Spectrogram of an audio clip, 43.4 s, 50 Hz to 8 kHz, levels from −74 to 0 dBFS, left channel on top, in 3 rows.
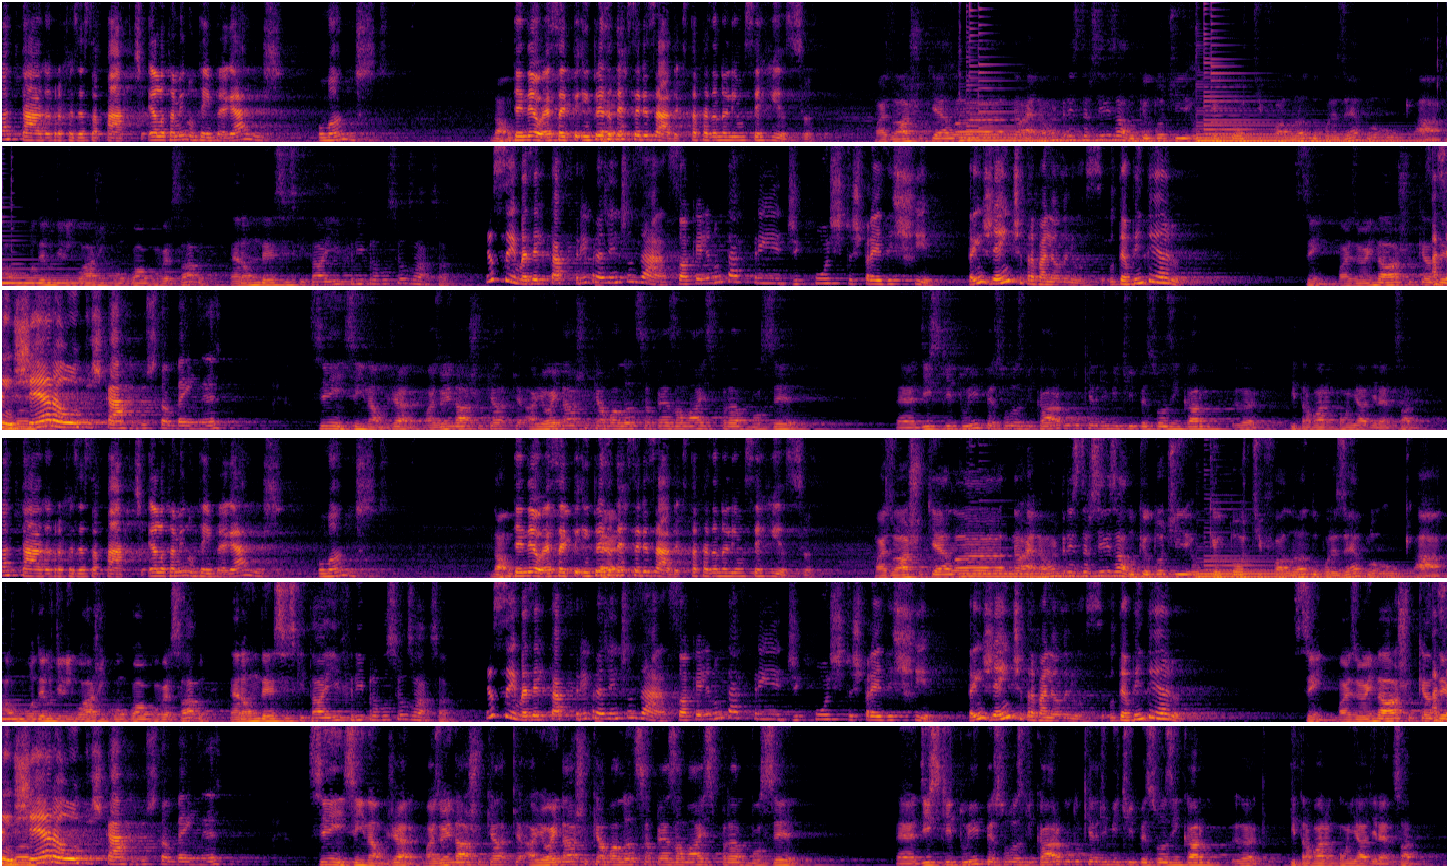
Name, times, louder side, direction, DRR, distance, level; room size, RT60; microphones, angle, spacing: voice 1, 0.0-2.8 3.2-3.7 5.1-8.2 19.3-23.8 24.1-26.3 28.8-31.1, equal, 5° left, 1.1 m, -25 dB
sound 1, 1.7-9.7, equal, 45° right, 7.6 m, -48 dB
voice 2, 4.9-5.2 5.6-5.7 6.0-6.3 8.7-19.1 27.4-29.4 32.0-37.0 37.8-43.2, right 3 dB, 75° right, 1.1 m, -28 dB
Guitar, 9.1-18.9, left 1 dB, 85° left, 0.9 m, -33 dB
27.5 x 22.0 x 9.8 m
head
